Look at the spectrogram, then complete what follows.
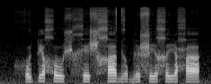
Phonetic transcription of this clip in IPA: hopʲɔχuːʃ xeʃ χadɤbe ʂiχiːħa

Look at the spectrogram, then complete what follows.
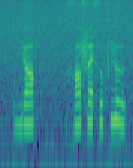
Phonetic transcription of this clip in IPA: bʲɒ˥ | hɒ˩˥fɛ˧hɯ˧xʷnɯ˥˩

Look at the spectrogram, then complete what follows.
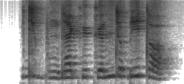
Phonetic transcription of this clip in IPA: dʲuɡ boŋdæ kʲukʲɒnʲ doɓitɒ

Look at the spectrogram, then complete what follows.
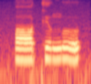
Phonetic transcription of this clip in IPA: ɔkʲuŋu

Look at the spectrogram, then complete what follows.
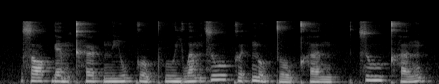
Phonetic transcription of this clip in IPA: sɔː˨k̚ɛː˨˩m kʰœː˨k̚n̪iː˨˥w ko˨˩wpʰuː˨j wɐ˧mt͡suː˥kɵ˨˥t̚n̪o˨˩w t̪o˨˩w kʰɐ˨n | t͡suː˥kʰɐ˨˥ŋ

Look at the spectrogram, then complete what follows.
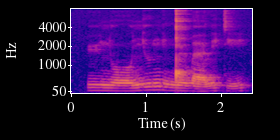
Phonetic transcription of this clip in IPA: yːɲoː ɲɯːŋiŋ͡ǃø wæ lici

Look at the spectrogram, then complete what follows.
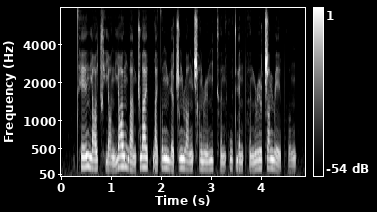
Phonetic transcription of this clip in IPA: t̪ʰe˧˥ɪ̯ n̪jɑ˧˥ʊ̯t͡ɕʰjɑ˨˩ŋ jɑ˥ʊ̯mwa˨˩n ʈ͡ʂwa˥ɪ̯pʰwa˨ɪ̯t̪ɤ˥ŋ mɥɛ˨˩ʈ͡ʂʊ˥ŋ ɻɑ˧˥ŋʈ͡ʂʰɑ˧ŋɻɻ̩˧˥ n̪i˥˩kʰə˧˥nku˥t̪ɥɛ˥˩n pʰə˧˥nɻɻ̩˥ ʈ͡ʂɑ˥ŋɻe˨˩ɪ̯ pʰɤ˧˥ŋ

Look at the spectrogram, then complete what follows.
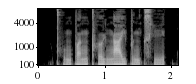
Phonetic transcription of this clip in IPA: kʷʰɪ˨˩ŋpɐ˨˥ŋpʰɵ˨ɥ ŋaː˧jpɪ˨˩ŋ t͡sʰiː˨˥t̚

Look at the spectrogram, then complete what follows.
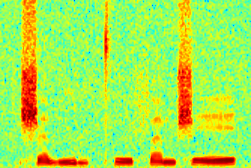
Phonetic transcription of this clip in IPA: ʂa˨˩˨wŋu˧ t̪ʰəː˧fa˧˥mʂɛ˧˥

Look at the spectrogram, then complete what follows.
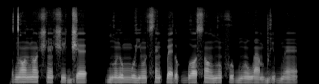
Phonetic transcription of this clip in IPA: dɔ̃˧ nɔ̃˦ʃɛ̃˧ʃi˧d͡ʒɛ˧ | ɡũ˧ɾu˧mu˨ jũ˧sɛ̃˧k͡pɛ˨ɾo˨˦ ɡ͡bɔ˦sɔ̃˦ ɡũ˦˨fu˧ bũ˨wã˨ bi˨bɛ̃˨

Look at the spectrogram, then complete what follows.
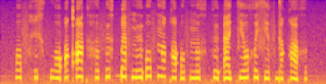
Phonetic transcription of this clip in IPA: ɔfhixfwɔ ʔɔqʼæk hɵfʉx ɡ͡bæfŋʉ ʔofŋɔqɔ ʔofŋɵx kʉʔæ tʲɔxɵsʲɔf ɡiqɵx

